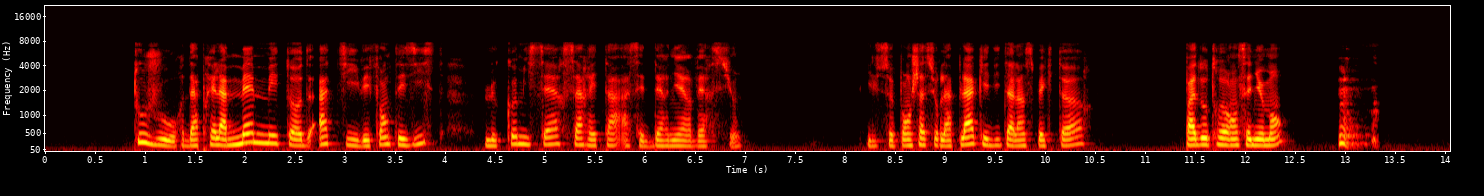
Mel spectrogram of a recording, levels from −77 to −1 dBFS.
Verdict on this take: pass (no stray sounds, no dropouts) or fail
fail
